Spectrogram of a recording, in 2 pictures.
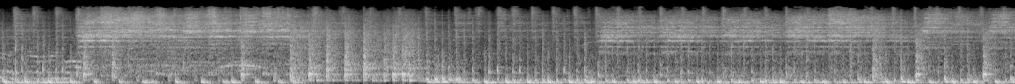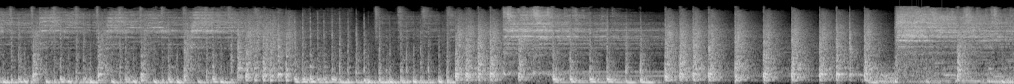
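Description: Live drum solo on a full kit: fast snare and tom rolls over bass drum, with washes of K Zildjian cymbals. Near the end it breaks into separate, spaced hard strikes, then returns to dense playing with crashes.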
